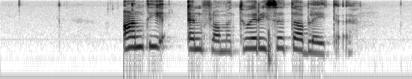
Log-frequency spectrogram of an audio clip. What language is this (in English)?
Afrikaans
